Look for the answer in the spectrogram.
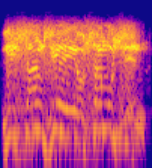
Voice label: voice message gunlayer contused, crew tanks serbian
